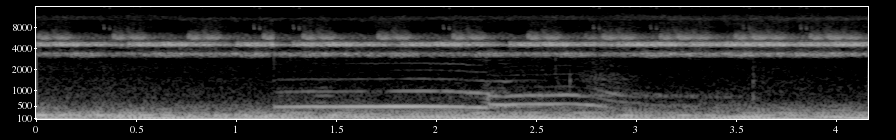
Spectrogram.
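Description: Suspenseful ambient background music: a steady low drone under a regular high-pitched ticking pulse, with a faint held note stepping down in pitch midway.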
